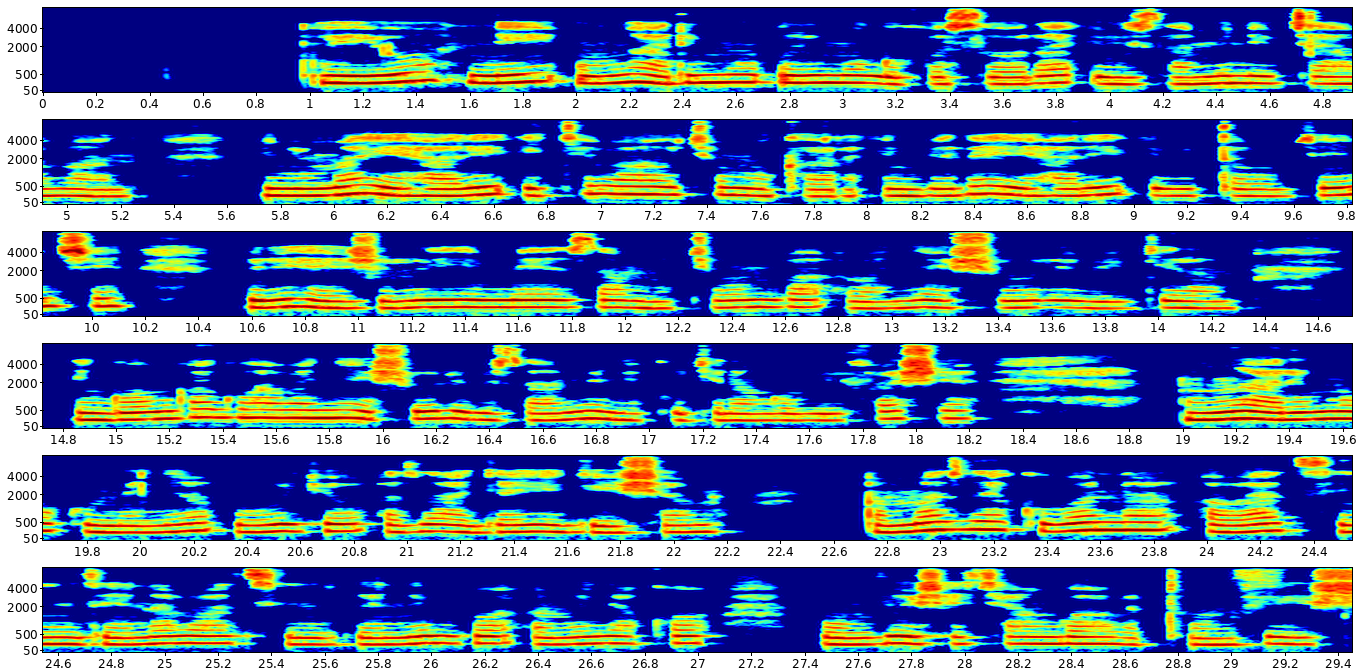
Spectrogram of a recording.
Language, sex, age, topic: Kinyarwanda, female, 18-24, education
